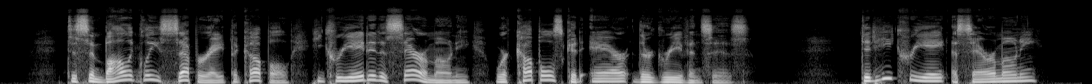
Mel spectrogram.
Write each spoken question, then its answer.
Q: Did he create a ceremony?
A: Yes, he created a ceremony.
